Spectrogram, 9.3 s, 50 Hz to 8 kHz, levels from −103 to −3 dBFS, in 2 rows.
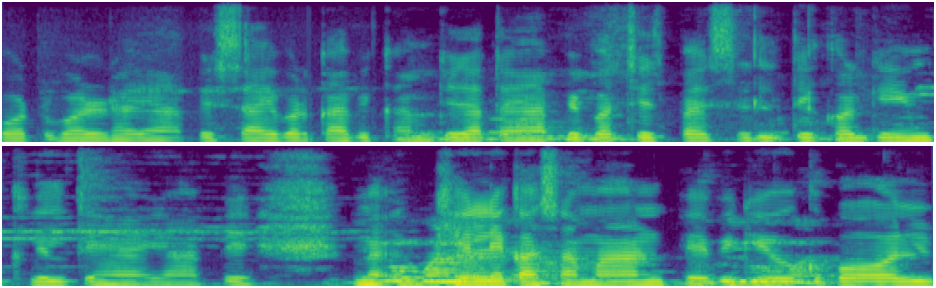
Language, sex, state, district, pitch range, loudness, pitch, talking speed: Hindi, female, Bihar, Vaishali, 180-185 Hz, -19 LUFS, 180 Hz, 180 wpm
